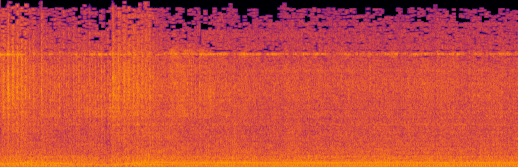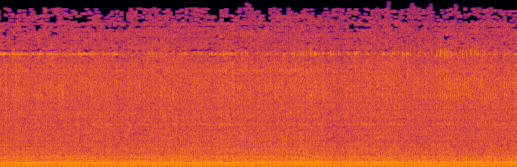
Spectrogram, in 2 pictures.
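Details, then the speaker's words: Lawn mower suspected of a bent crankshaft, started after priming: single-cylinder engine sags and wavers in pitch, nearly stalling, then catches with throttle and settles; owner will inspect the carburetor bowl and notes strong vibration. "i can see it tried to die there and i played with the throttle and it kicked in so i'm going to take a look at uh at the carburetor look at the bowl and see if there's anything needs to be cleaned on it"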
